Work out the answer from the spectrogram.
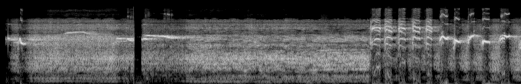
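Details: Agitated greater green leafbird screaming: a long harsh, hissing screech broken by a brief gap, then a run of rapid high chirps and slurred whistles near the end.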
